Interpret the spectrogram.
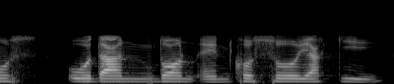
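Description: At 1.48 s the speech catches for about 40 ms, to 1.52 s. This is packet loss with the last packet repeated: audio stopped arriving and the receiver replayed the final good chunk until the stream resumed. The gap fits two lost 20 ms packets. The replays give a robotic stutter with a 50 Hz buzz rather than the silence of a plain dropout. The 4 kHz ceiling of G.711 telephone coding runs throughout.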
